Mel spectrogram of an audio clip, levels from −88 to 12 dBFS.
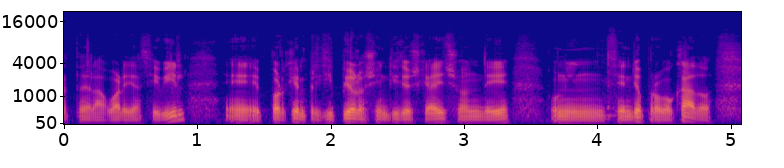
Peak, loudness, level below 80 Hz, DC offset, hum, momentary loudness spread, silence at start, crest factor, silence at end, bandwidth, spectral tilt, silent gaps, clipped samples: -10 dBFS; -31 LUFS; -68 dBFS; under 0.1%; none; 6 LU; 0 s; 20 dB; 0 s; 11.5 kHz; -6 dB/octave; none; under 0.1%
